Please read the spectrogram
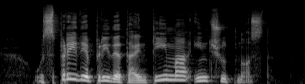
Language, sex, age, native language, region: Slovenian, male, 30-49, Slovenian, Savinja region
